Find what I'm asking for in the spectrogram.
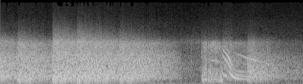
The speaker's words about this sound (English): We'll return the fire.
